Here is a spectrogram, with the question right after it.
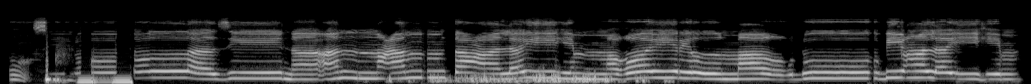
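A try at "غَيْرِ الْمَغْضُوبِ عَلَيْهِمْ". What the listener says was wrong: Maghdubi ke depan ya, ke makhraj huruf dal. Ingat di tepi lidah. Maghdubi, maghdubi.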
